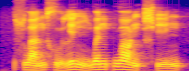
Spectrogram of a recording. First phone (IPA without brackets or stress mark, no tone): s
